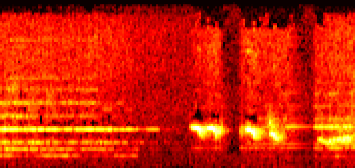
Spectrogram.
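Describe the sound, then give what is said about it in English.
A shrill, bird-like crowing cry of the Pokémon Dodrio: a sustained high warbling note followed by several sharp, squawking bursts in quick succession, fairly loud, with no talking. “as the Dodrio crows.”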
